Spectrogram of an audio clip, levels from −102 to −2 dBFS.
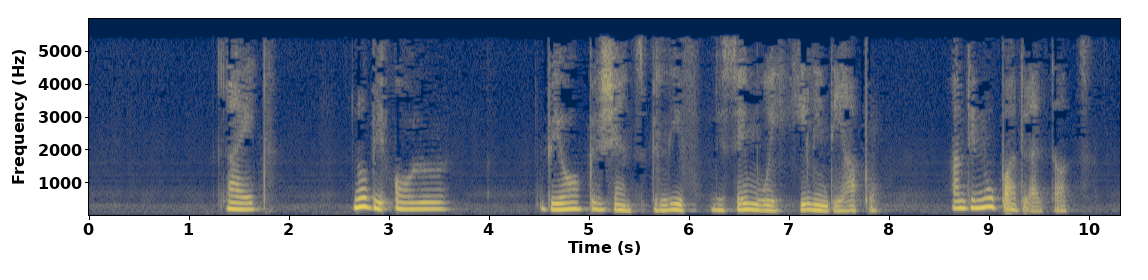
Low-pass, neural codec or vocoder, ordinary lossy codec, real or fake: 5.4 kHz; codec, 24 kHz, 0.9 kbps, DualCodec; MP3, 24 kbps; fake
